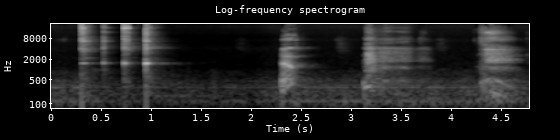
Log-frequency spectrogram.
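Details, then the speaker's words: Person with hiccups before trying a spoonful of sugar as a cure: several sharp, abrupt gulping catches in quick succession, followed by breaths; typical hiccups. "hello I have the hiccups and I'm gonna I'm gonna show you how a spoonful of sugar"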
